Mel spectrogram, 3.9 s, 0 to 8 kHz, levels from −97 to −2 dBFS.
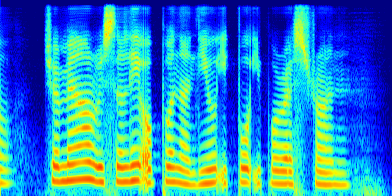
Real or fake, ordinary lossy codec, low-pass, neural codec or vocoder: fake; none; 7.2 kHz; codec, 16 kHz, about 1 kbps, DyCAST, with the encoder's durations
